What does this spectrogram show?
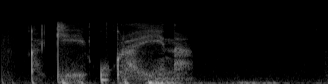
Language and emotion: Russian, neutral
